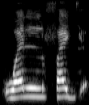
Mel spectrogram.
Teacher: Jadi mulut mengucapkan huruf ro tebal, namun dia tidak terlalu tampak gitu ya pengucapan huruf ro-nya.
